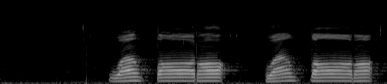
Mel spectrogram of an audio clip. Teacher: Wat th yang dinaikin pangkal lidahnya untuk menbalkan huruf tho th selain dia punya sifat istila naik pangkal lidahnya juga punya sifat idbak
